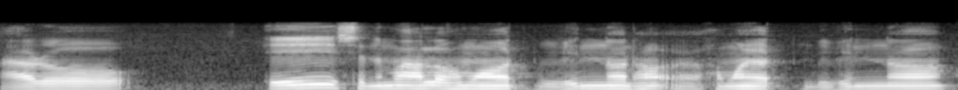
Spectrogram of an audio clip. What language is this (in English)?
Assamese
